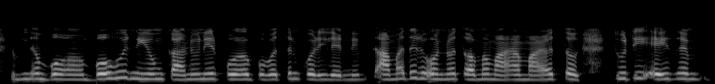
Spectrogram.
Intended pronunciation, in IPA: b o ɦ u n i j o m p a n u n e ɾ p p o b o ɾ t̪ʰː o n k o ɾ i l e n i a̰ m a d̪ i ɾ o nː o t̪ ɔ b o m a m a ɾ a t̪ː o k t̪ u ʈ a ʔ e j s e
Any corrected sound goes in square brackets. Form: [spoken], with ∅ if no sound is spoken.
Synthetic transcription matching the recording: b o ɦ u n i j o m [k] a n u n e ɾ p p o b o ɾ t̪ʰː o n k o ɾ i l e n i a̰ m a d̪ [e] ɾ o nː o t̪ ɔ [m] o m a m a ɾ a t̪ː o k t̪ u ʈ [i] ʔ e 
